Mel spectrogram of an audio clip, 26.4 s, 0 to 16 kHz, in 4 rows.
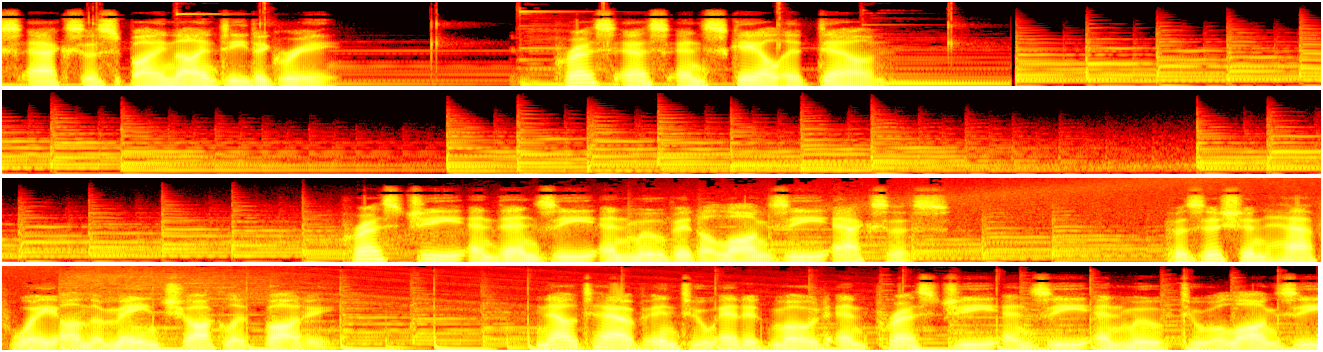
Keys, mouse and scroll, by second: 5.8 Tab, 7.2 scroll up 1, 8.2 click, 11.4 s, 15.9 scroll up 1, 16.8-17.5 scroll down 2, 17.5 g, 22.7 click, 23.1-23.5 scroll up 5, 23.7 click, 23.8 click, 24.6 shift+click, 24.8 shift+click, 25.0-25.6 scroll down 3, 25.7 g.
